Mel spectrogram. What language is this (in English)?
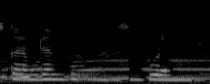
Punjabi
